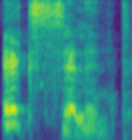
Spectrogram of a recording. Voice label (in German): Spy cheers, de; Exzellent!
